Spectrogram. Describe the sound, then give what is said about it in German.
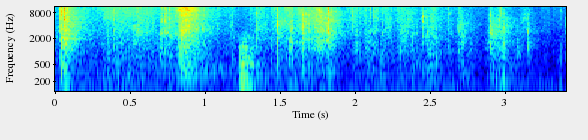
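Paper crackles and tears faintly as a sealed letter is broken open in a scene from Kabale und Liebe, a few crisp rustling bursts followed by softer crinkling. “Höre, Luise, ich erbreche den Brief.”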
